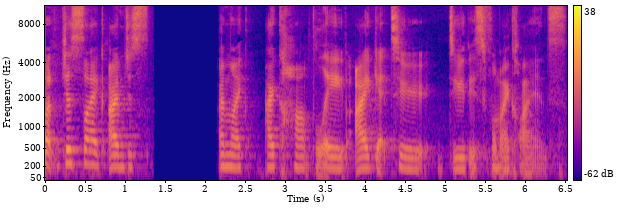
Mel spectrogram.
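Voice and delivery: heartfelt, moved voice, getting emotional. Talking with the other speaker about your work, getting emotional. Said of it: "I'm getting emotional thinking about it".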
